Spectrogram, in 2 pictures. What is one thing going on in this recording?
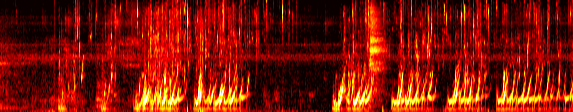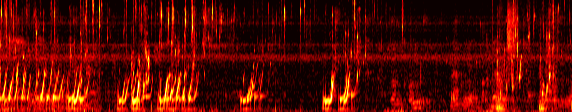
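Air bubbles gurgle steadily in a fish tank.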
